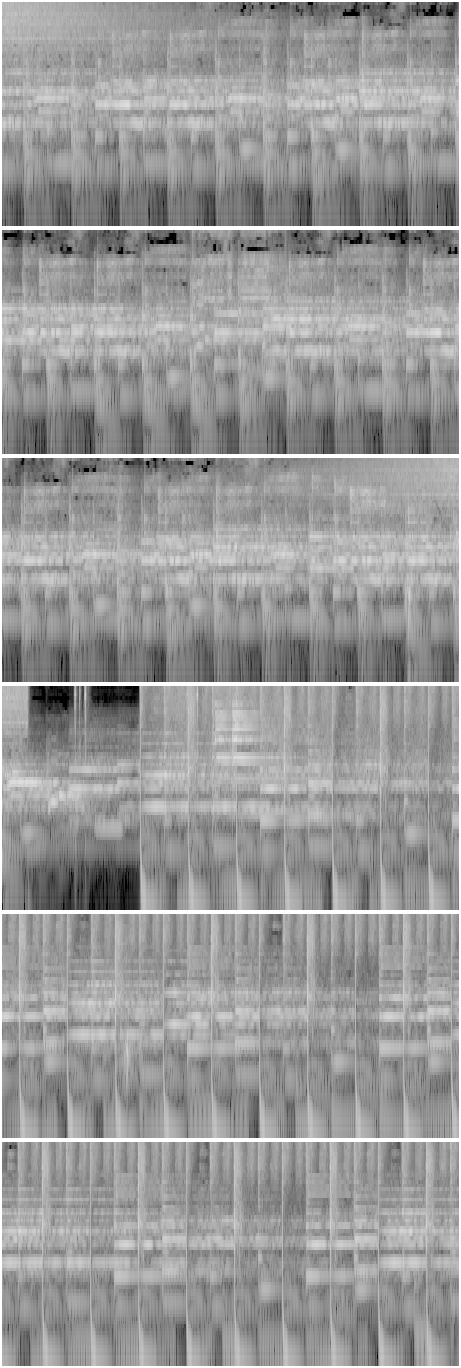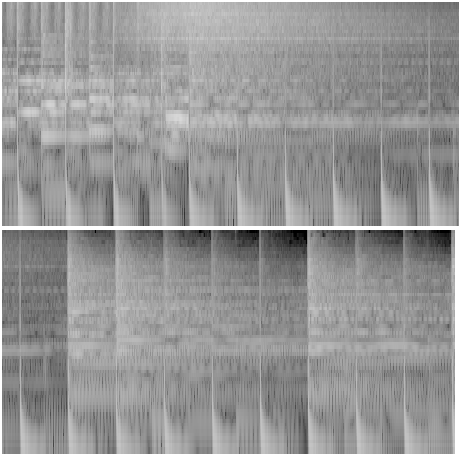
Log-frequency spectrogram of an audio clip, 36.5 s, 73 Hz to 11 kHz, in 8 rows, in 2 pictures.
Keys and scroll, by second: 14.2 BackSpace, 18.4 ctrl+s, 24.8 Return.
